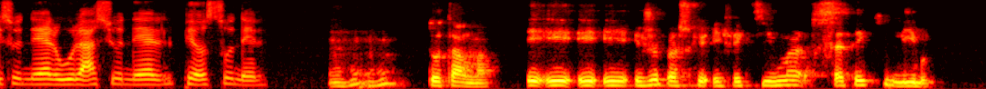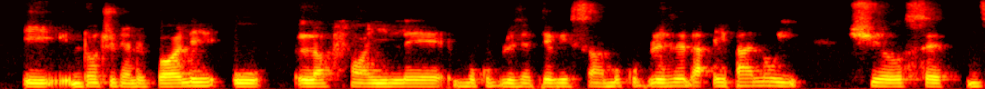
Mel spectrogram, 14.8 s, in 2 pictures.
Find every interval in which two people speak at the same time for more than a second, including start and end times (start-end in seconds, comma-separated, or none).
none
